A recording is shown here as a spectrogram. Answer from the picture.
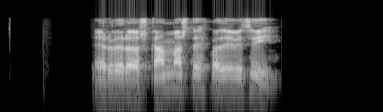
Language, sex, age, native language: Icelandic, male, 60-69, Icelandic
